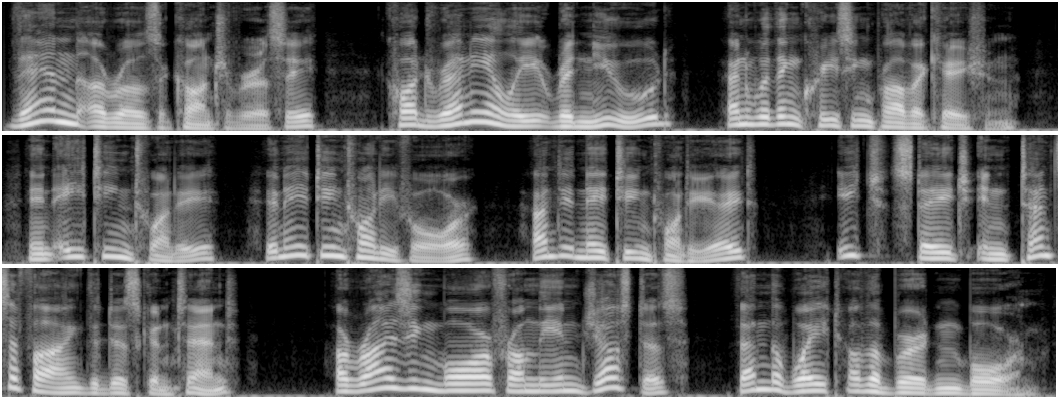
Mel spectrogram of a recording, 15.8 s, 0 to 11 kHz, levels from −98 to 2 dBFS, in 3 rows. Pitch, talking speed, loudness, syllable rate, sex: 150 Hz, 145 wpm, -17 LUFS, 5.5 syllables/s, male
